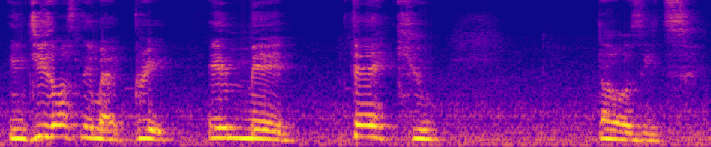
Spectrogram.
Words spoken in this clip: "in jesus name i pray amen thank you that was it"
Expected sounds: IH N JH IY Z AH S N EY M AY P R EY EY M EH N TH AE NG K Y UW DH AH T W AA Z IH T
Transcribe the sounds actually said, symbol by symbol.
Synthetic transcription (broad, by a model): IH N JH IY Z AH S N EY M AY P R EY EY M EH N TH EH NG K Y UW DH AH T W AA Z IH T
